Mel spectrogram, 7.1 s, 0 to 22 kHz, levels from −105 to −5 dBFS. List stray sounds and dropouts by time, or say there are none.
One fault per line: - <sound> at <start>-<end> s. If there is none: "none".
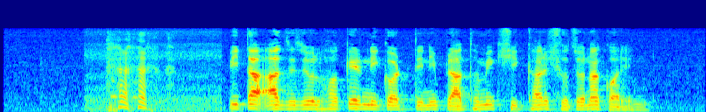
- laugh at 1.0-1.8 s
